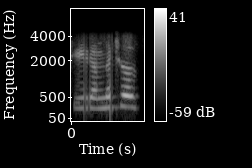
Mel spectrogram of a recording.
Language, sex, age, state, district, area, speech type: Kashmiri, female, 30-45, Jammu and Kashmir, Kupwara, rural, conversation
